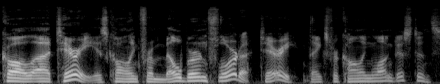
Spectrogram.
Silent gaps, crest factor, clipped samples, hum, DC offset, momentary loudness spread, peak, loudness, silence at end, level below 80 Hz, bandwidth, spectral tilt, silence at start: none; 20 dB; under 0.1%; none; under 0.1%; 13 LU; -2 dBFS; -22 LUFS; 0 s; -56 dBFS; 16 kHz; -6 dB/octave; 0 s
